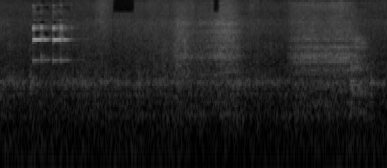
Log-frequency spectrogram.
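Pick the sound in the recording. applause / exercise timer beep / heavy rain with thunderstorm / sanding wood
exercise timer beep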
